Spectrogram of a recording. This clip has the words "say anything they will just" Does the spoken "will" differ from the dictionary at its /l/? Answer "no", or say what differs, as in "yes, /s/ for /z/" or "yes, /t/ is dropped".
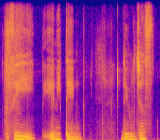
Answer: no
